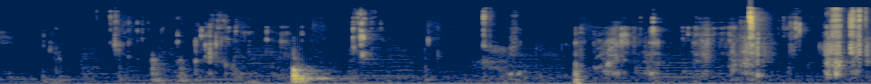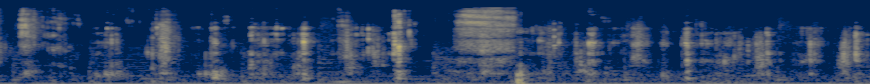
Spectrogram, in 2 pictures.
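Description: A person chewing food close to the microphone: many small, irregular mouth clicks and smacks.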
